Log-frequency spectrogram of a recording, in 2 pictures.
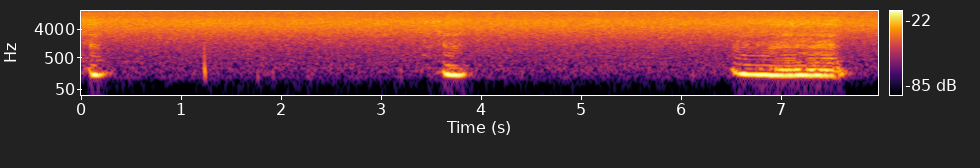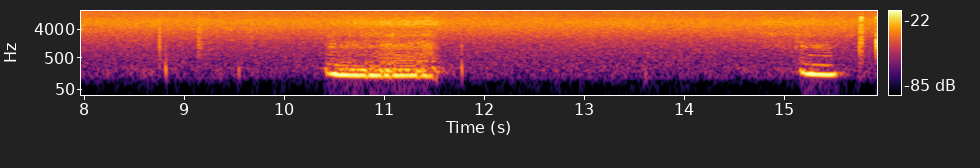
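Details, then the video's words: Old female dog snoring indoors, low droning snores with a rough, buzzing tone, coming roughly every four seconds, some longer and louder than others, in a quiet room. "My Dog Snoring Like a 90 Year Old Man"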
